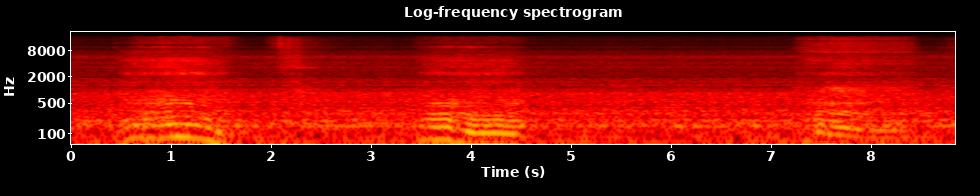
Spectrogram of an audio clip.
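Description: Deep, rumbling snores on breathing in, roughly every three seconds (about 20 a minute), over a steady background hum.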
